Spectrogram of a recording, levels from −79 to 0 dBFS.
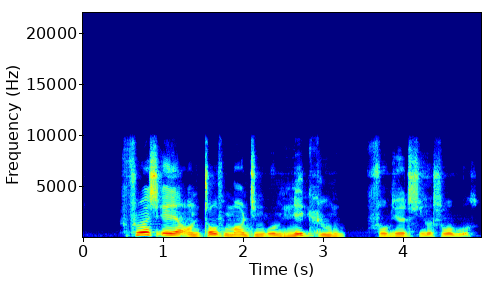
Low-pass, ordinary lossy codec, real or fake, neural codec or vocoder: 9.9 kHz; none; fake; autoencoder, 22.05 kHz, a latent of 192 numbers a frame, VITS, trained on one speaker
